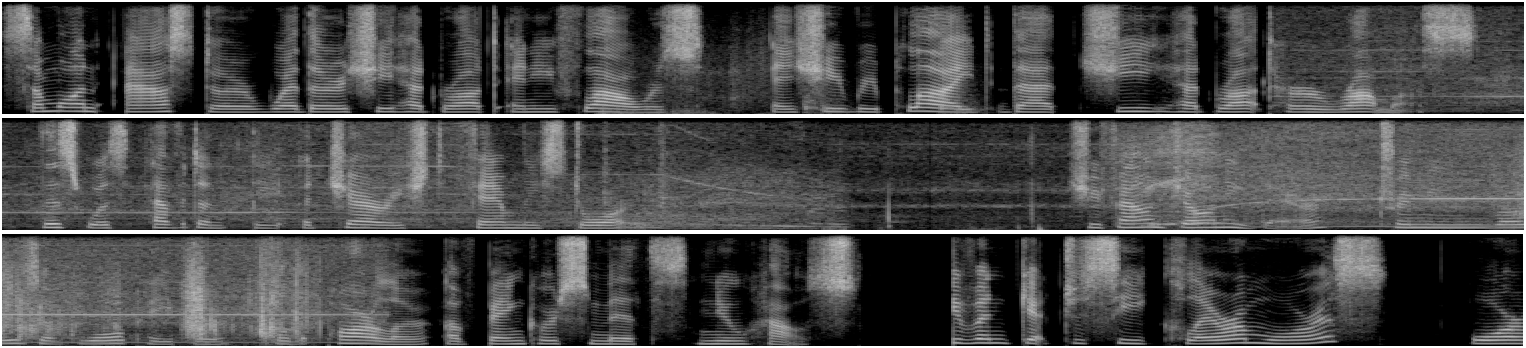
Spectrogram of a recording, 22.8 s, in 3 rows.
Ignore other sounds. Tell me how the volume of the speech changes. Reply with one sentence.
The volume of the speech stays about the same.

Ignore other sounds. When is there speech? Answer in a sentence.
The speech can be heard from 0.0 to 11.0 s and from 12.9 to 22.7 s.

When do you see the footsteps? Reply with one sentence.
The footsteps can be heard from 3.0 to 5.0 s and from 15.0 to 16.9 s.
